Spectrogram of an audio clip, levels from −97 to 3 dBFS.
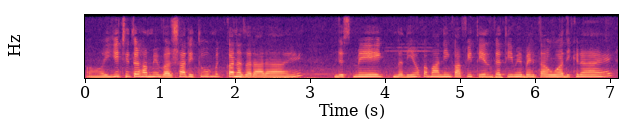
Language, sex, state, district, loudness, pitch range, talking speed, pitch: Hindi, female, Jharkhand, Jamtara, -16 LUFS, 225-250 Hz, 200 wpm, 235 Hz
